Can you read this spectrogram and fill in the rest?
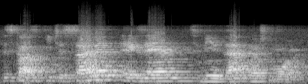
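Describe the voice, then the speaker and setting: A teenage young man giving a graduation speech, earnest with light humor. His voice sits a little high for a man. It is recorded from far back in a very echoey hall, with a faint hiss. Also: moderate pace, fairly bright tone. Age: teens. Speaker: valedictorian. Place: large echoey hall or gym. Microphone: recorded from far off in the audience.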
